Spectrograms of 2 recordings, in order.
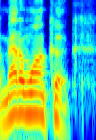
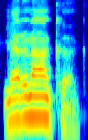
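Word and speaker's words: Mattanawcook: to class C uh mat Wan cook I still can't say it right that's Mook Matan cook Matan cook they will always be mat Wan cook for me uh they improved to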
